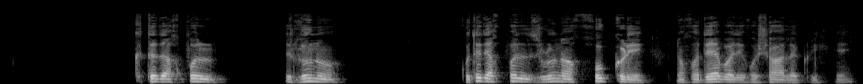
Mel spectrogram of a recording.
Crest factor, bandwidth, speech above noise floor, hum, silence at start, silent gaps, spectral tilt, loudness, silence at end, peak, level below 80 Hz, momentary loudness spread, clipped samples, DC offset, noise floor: 22 dB; 11.5 kHz; 57 dB; none; 1.35 s; none; -6.5 dB/octave; -23 LUFS; 0.1 s; -4 dBFS; -64 dBFS; 18 LU; under 0.1%; under 0.1%; -80 dBFS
